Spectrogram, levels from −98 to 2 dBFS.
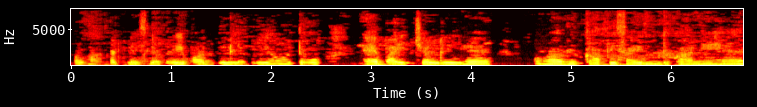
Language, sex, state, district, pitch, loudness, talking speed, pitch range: Hindi, female, Bihar, Purnia, 200 Hz, -19 LUFS, 195 wpm, 190-210 Hz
